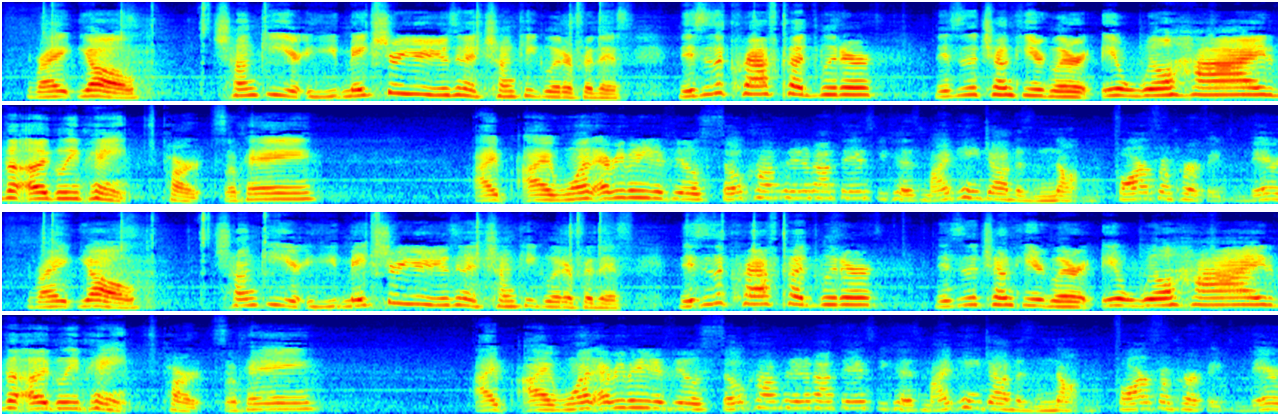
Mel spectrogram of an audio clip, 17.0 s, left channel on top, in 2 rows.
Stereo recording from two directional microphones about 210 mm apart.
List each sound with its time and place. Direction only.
0.2 s a man's voice: 45° left (ahead or behind)
11.6 s a man's voice: 45° left (ahead or behind)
